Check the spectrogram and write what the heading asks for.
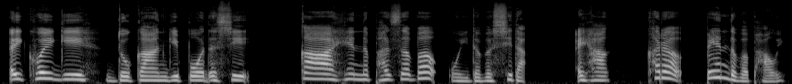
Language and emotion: Manipuri, sad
